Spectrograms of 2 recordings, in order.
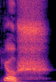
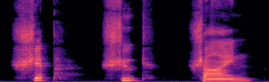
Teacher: Just if you are a native English speaker, just make a shushing sound and you'll see it. You go sh, and you will automatically round your lips. · Term: lip rounding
